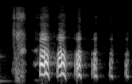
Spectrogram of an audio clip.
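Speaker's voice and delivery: high, loud burst of laughter. Real, not acted. High burst of laughter at the dog staring at the wall. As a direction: crack up at the dog.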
